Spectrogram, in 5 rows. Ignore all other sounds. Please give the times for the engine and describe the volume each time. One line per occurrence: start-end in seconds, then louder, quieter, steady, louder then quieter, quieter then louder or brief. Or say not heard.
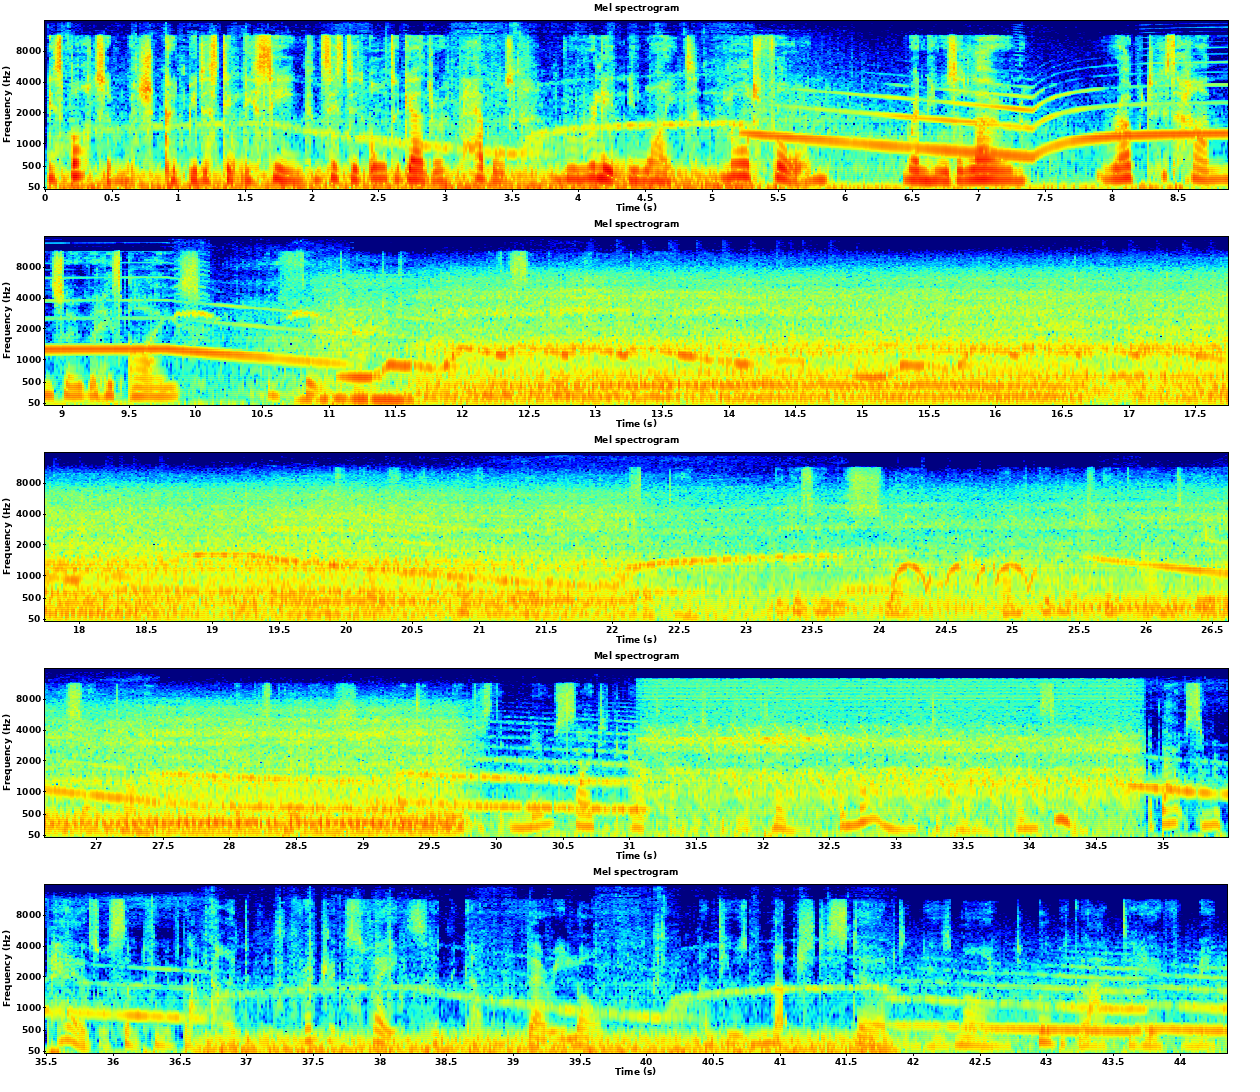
10.7-29.9 quieter then louder.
